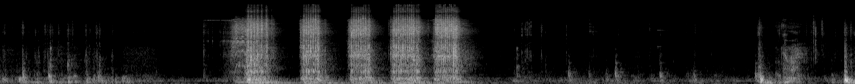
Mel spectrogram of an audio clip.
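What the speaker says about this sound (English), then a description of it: "We'll just tighten them down with the impact at first, and we'll give them a final torque by hand." An impact wrench tightens bolts on a 1993 XLT modified snowmobile, firing five loud, rapid hammering bursts in quick succession, surrounded by quieter clanks and shop handling noises.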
